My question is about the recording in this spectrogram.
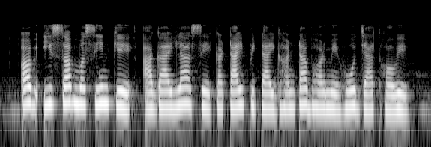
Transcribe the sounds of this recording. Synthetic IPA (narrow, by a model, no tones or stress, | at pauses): əbisəbməsiːnkeaːɡaːɪlasekəʈaːipiʈaːiɡʱəɳʈabʱəɾmẽɦod͡ʒaːt̪ɦoe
